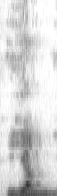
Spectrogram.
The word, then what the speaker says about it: यं: उसे यम कहते हैं कुछ लोग उसे यंग कहते हैं लेकिन याद रख य के ऊपर बिंदी है इसका मतलब य के बाद बाकी के जो शब्द है व नाक से बोलना होता है यंग यंग यंग यंग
